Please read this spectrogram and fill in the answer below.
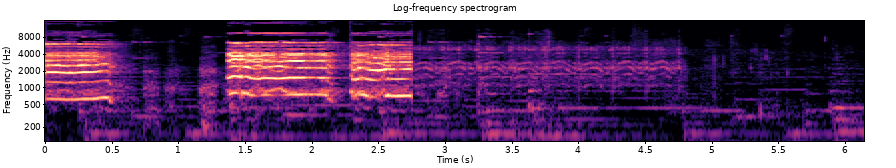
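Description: Background music with an electronic plush toy cat meowing twice: a short meow at the start and a longer one about a second and a half in.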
